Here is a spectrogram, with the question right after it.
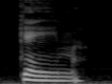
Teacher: the back of the tongue is pressed to the back of the mouth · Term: voiced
